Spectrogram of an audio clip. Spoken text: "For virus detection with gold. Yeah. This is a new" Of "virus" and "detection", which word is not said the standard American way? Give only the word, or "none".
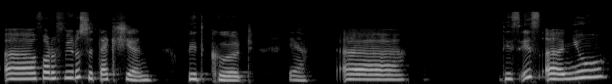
virus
